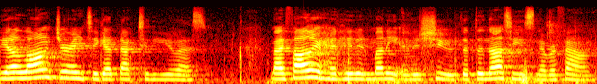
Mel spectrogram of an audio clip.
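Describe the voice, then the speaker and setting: At a high pitch, a woman talks at a fairly quick pace with fairly even intonation, amid noticeable background noise and audible room echo. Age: 80s. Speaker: Holocaust survivor. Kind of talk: staged testimony performance.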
